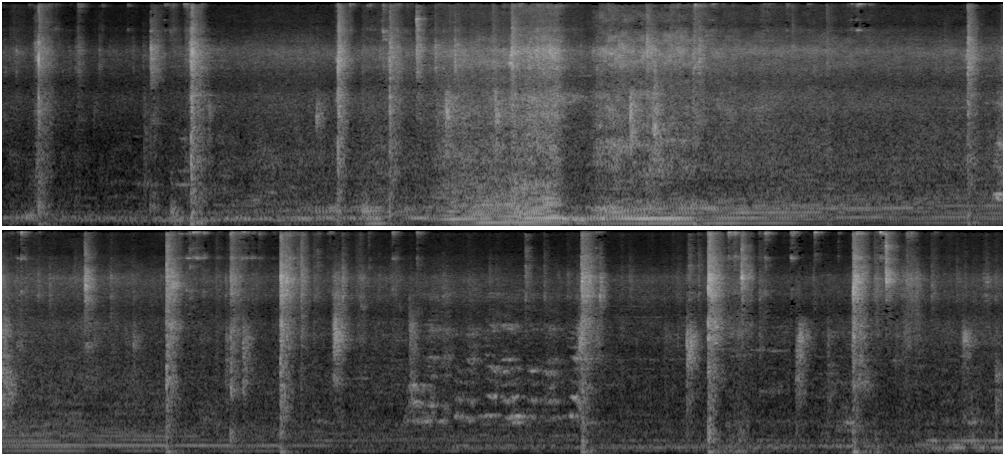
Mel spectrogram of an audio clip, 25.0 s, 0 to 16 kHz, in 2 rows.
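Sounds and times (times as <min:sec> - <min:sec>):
punches thudding on heavy bag: 0:00.3 - 0:00.9, 0:02.0 - 0:02.7, 0:04.1 - 0:05.6, 0:12.0 - 0:12.9, 0:14.4 - 0:16.6, 0:21.1 - 0:23.6.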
